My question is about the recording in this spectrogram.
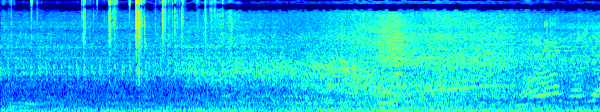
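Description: Road traffic passing close by, a steady rumble that swells as a vehicle goes past about three to four seconds in.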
